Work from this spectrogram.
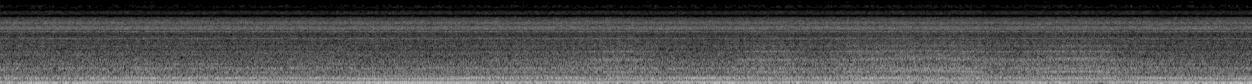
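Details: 1965 Dream van engine at steady, even low idle rumble with no misses, knocks or hunting throughout, after wiring short fixed and horn relay replaced following earlier oil pressure line failure; no leaks, idling healthy.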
